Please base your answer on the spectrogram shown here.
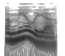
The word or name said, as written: amellia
